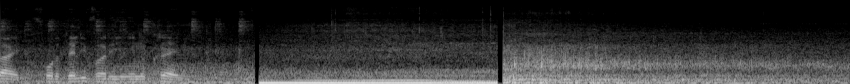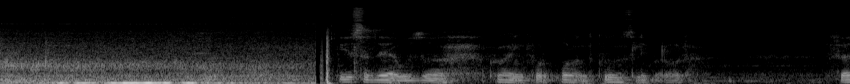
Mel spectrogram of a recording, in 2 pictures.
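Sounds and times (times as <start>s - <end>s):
road vehicles rumbling: 0.0s - 11.7s
traffic noise: 0.0s - 11.7s.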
